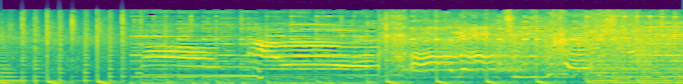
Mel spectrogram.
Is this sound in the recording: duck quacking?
no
